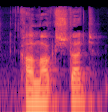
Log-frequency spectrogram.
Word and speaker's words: Karl-Marx-Stadt: Ich hatte ja fast zehn Jahre Disco gemacht in Karl-Marx-Stadt.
